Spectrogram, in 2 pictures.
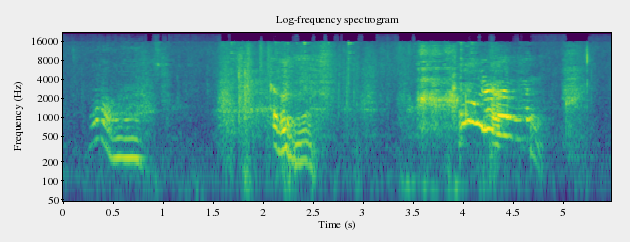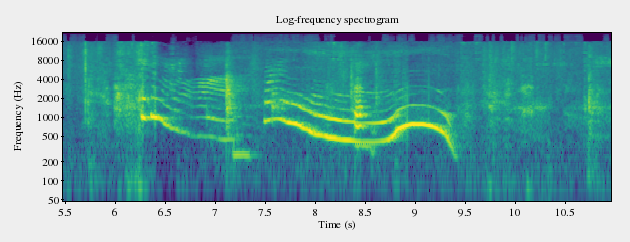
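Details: Dog making goofy vocal sounds indoors: a string of wavering, tonal whines and yodel-like moans that slide up and down, the longest drawn out over two seconds, broken by short snuffly grunts.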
